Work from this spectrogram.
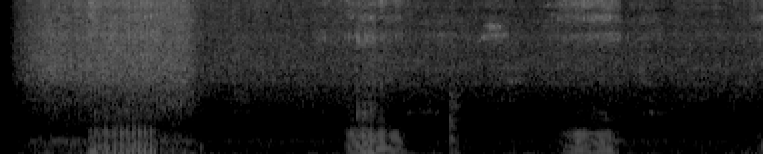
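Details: Sleeping English Bulldog snoring indoors: deep, rasping, throaty snores with a buzzy rattle, each about half a second long, repeating roughly every one and a half to two seconds, over a steady low hum.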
